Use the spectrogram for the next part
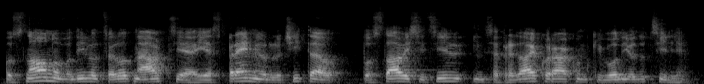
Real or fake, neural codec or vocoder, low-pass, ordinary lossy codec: real; none; 19.8 kHz; Opus, 16 kbps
